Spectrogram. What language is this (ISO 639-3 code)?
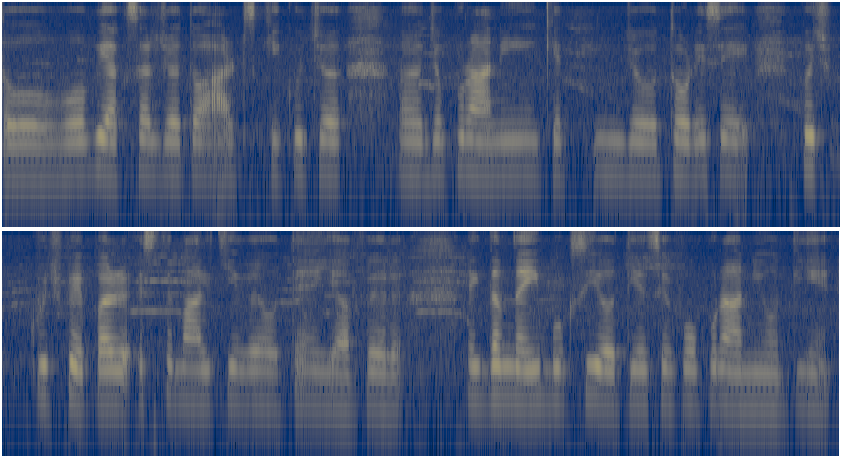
urd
